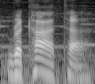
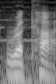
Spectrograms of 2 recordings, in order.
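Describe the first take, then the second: First: The final vowel is pronounced. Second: The final vowel is silent. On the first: "it's not ricotta" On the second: "it is ricot"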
